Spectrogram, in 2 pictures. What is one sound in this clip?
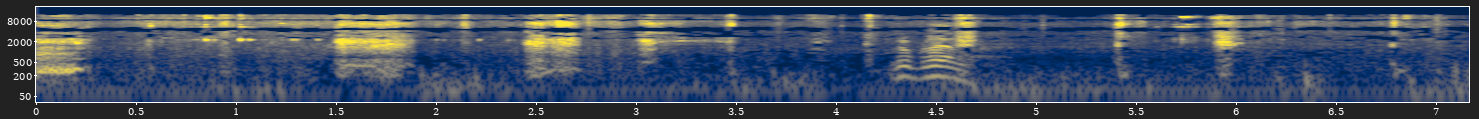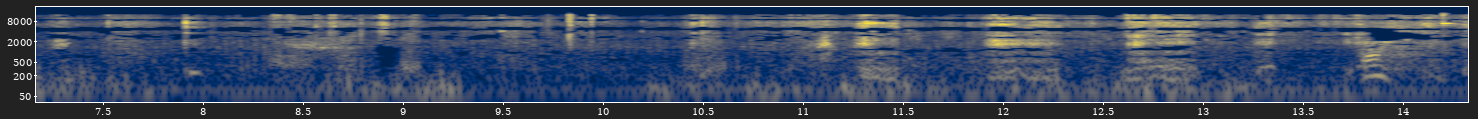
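Dry grass rustles and crunches as animals scuffle on the ground.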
